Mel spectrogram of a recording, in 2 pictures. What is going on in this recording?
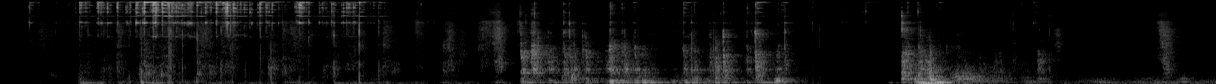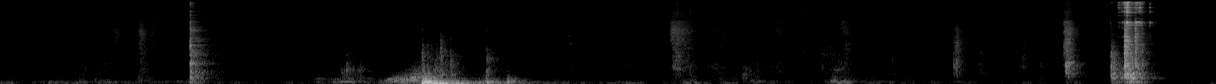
I walked with the keys to the door. Unlocked and opened the door, turned on the lights and closed the door. I walked to the table and put my keys on top of it.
